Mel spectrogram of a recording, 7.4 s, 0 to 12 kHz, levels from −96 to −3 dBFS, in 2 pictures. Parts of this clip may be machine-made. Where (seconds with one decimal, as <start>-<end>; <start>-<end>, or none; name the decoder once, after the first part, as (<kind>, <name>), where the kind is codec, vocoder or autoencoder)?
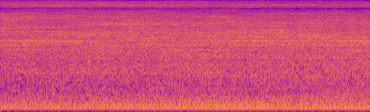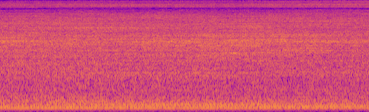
none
